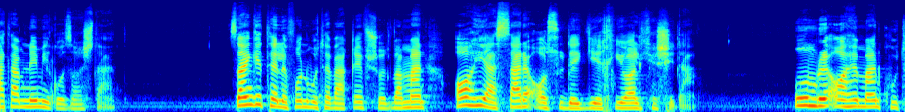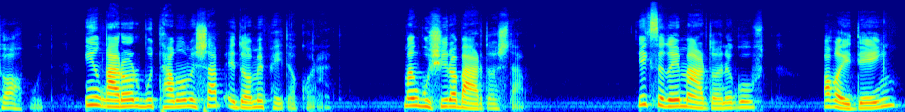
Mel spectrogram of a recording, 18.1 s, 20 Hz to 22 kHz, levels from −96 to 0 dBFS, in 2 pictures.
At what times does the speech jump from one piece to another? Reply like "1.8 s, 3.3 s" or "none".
9.8 s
